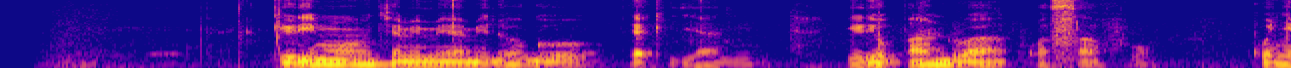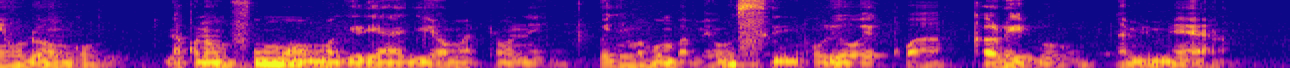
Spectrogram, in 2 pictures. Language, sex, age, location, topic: Swahili, male, 18-24, Dar es Salaam, agriculture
